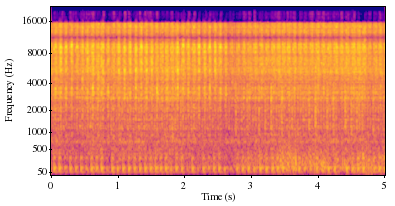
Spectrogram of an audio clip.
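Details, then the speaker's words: 2006 Honda CRF80F four-stroke idling, as bought before adjustment: rattly top-end clatter from a badly adjusted cam chain tensioner, which owner had thought was piston slap; small tensioner adjustment made it sound smooth; top-end clatter. "I just wanted to show you real quick a lot of that noise is right here and there's a uh adjuster right here this is a locking nut"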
